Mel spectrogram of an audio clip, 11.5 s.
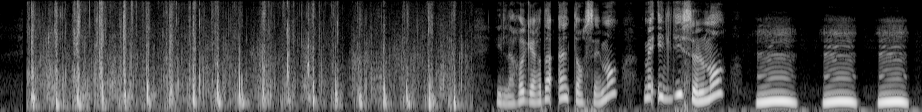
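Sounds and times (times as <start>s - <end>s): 
hooves trotting toward another animal: 0.3s - 6.0s
speech: 6.2s - 11.4s.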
